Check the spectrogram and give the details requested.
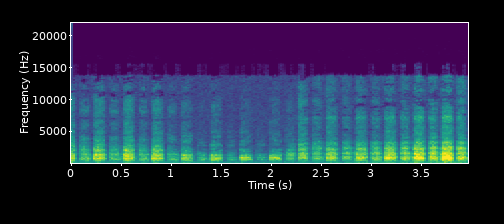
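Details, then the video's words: Dog panting hard and fast, roughly three and a half breaths per second in a steady rhythm, each breath a broad breathy rasp with no clear pitch, growing a little louder toward the end. "How dogs sound"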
